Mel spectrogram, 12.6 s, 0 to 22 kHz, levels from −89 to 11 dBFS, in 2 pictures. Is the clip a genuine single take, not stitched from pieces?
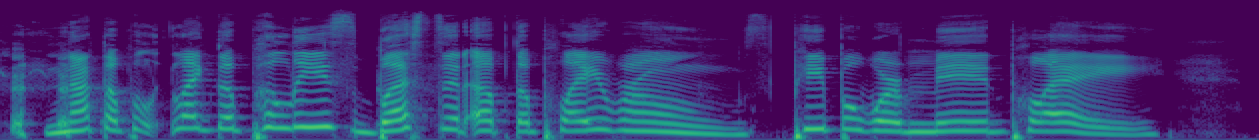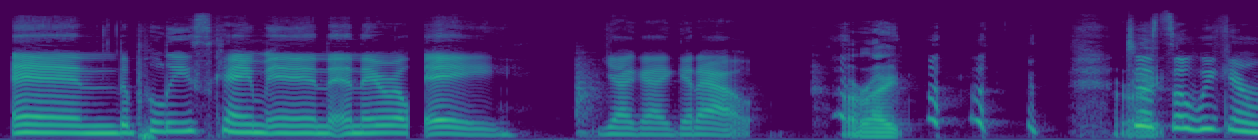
no; 3 cuts; at 3.8 s, 8.3 s, 10.3 s

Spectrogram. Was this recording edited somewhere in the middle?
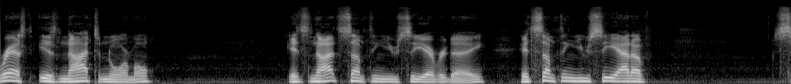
no; 0 cuts

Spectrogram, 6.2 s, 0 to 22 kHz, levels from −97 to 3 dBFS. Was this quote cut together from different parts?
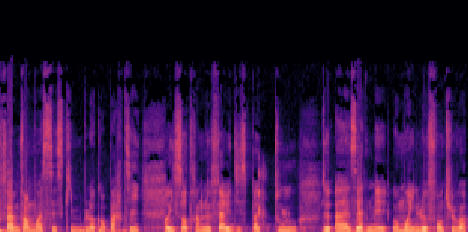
yes; 2 cuts; at 2.2 s, 4.3 s

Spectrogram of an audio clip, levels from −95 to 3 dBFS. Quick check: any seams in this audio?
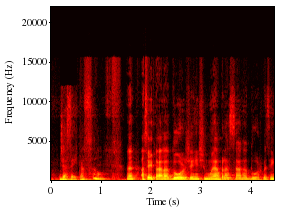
no; 0 cuts

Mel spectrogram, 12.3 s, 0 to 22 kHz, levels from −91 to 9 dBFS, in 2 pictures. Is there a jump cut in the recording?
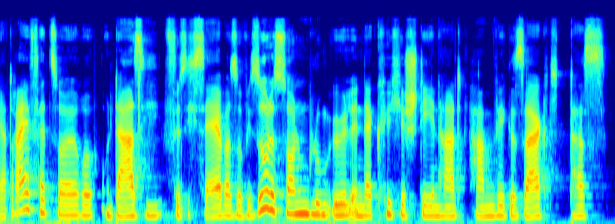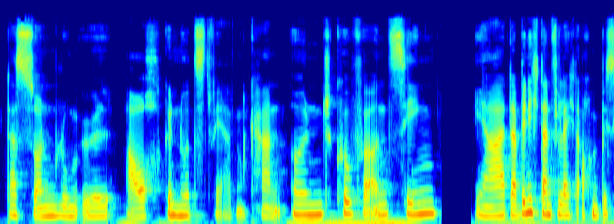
yes; 1 cut; at 9.0 s

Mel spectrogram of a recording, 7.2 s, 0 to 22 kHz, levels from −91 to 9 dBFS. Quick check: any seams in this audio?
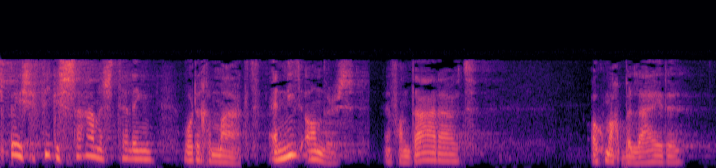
yes; 1 cut; at 3.7 s

